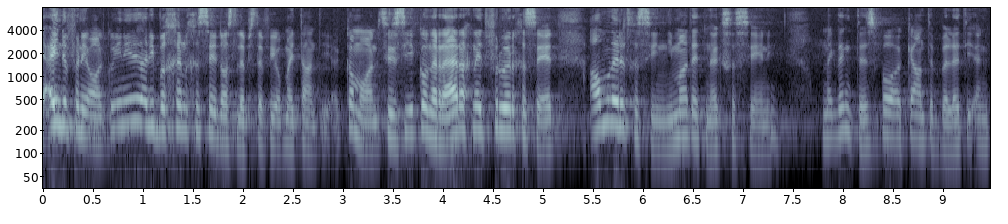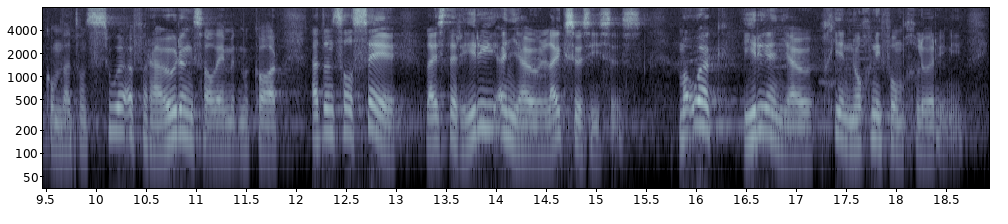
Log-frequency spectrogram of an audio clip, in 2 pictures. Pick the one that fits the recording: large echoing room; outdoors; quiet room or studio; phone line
large echoing room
